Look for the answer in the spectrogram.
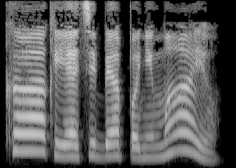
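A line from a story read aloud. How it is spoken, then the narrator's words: Groaning. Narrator (Russian): простонала я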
